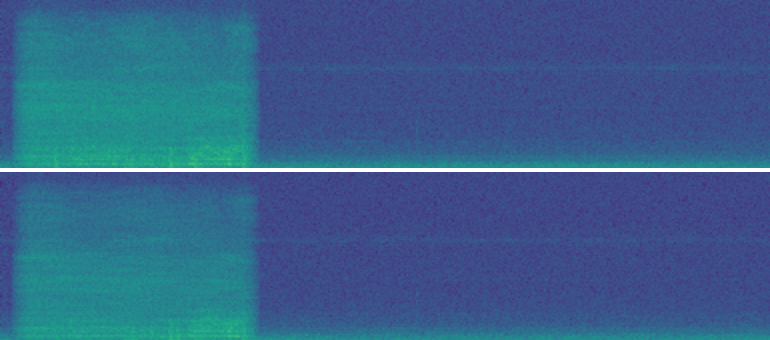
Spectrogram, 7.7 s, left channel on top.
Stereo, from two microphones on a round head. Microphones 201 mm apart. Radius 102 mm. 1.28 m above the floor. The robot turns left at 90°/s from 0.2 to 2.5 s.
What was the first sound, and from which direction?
Only background noise.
